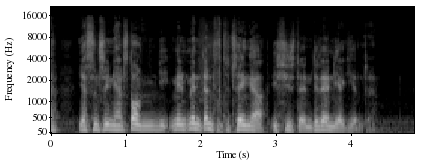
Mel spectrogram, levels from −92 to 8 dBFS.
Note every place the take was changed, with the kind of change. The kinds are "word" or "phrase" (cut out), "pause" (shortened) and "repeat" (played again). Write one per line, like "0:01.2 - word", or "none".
0:01.2 - phrase
0:01.8 - word
0:02.3 - word
0:02.9 - pause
